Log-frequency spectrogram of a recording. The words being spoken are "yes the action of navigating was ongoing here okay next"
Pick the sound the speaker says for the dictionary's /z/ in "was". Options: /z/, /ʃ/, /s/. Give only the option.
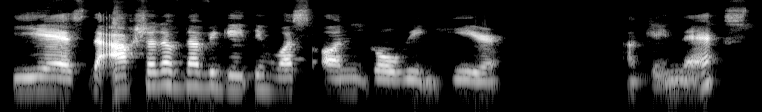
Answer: /s/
